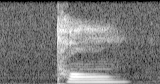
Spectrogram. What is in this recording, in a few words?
"tong1", chinese pinyin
